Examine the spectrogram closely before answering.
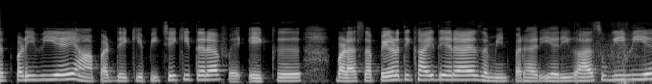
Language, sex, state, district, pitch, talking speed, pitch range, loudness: Hindi, female, Uttar Pradesh, Jyotiba Phule Nagar, 185 Hz, 220 wpm, 160-215 Hz, -18 LUFS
